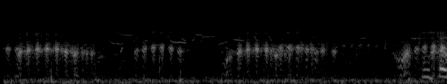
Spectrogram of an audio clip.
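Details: Frog chorus croaking in the Vistula valley on the way to the Pepper Mountains, Poland: rapid rattling, pulsed bursts about a second long, overlapping and repeating, over a low rumble of background noise.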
